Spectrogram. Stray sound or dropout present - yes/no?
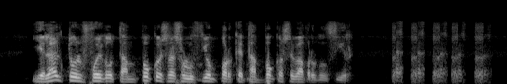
yes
